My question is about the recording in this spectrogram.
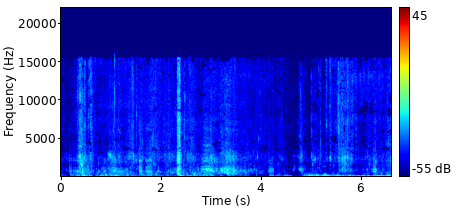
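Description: Sea water sloshing against the hull of a small fishing boat, with a sharp knock about two seconds in and a low rumble that grows stronger near the end.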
